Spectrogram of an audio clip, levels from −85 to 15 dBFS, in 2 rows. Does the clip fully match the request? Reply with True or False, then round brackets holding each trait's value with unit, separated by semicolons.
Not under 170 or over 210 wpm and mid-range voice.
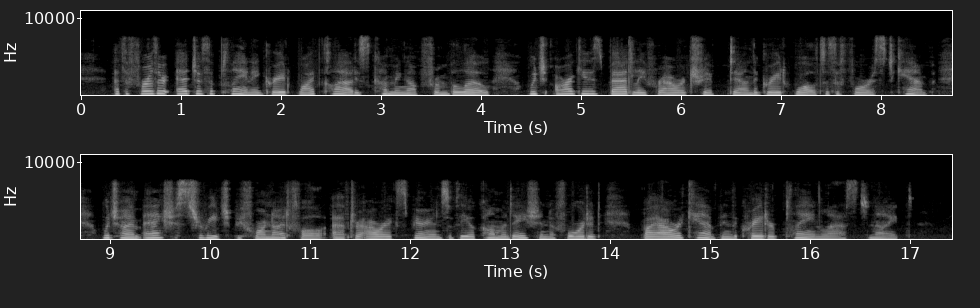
False (185 wpm; 245 Hz)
